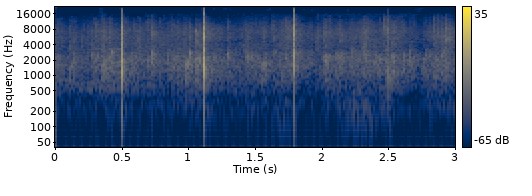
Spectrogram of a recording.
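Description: Audience applause: a steady, diffuse wash of clapping, with four sharp, louder individual claps standing out at roughly even intervals across the three seconds.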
